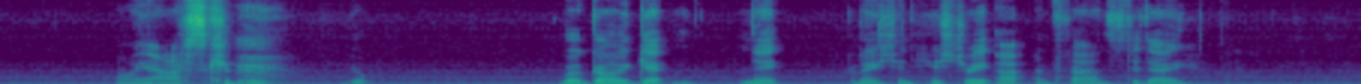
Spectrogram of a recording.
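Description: A teenage boy talks casually into a nearby microphone.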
